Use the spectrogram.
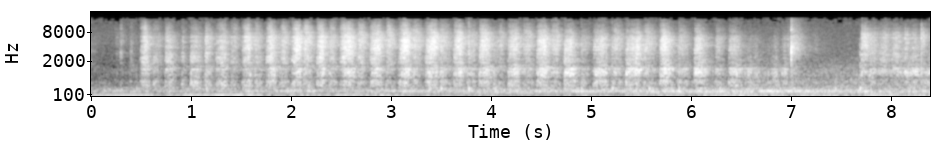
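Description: A felt-tip alcohol marker, held in one hand, rubs back and forth across a thin paper page of an open mandala coloring book lying flat on a desk mat while the other hand holds the page still. The result is a quick, steady run of soft, bright, papery rasping strokes, nearly four per second. The strokes briefly thin out around the seventh second with a small sharp tick, then resume.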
